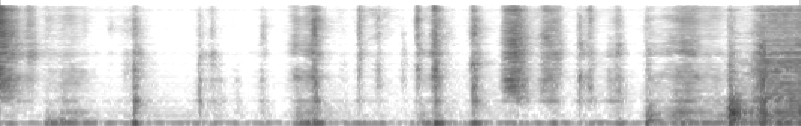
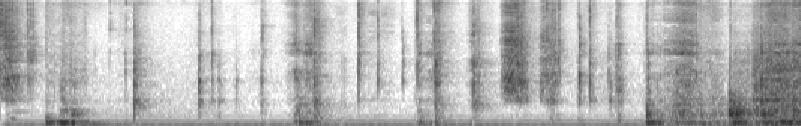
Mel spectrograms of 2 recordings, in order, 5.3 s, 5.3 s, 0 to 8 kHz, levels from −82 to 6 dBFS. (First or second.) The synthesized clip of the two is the first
